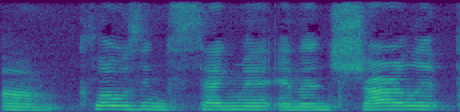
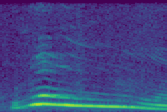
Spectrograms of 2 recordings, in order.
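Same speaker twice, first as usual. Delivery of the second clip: loud high woo; screaming wrestler woo; Flair woo; 12 semitones higher, 13 dB louder than usual. Retold or imitated. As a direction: belt out a Ric Flair woo.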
